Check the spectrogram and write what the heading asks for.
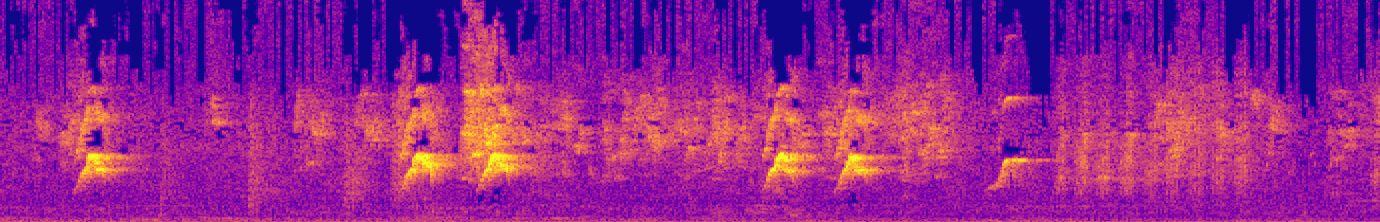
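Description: Canary calling: short, sharp chirps, mostly in pairs, about six in all, with a faint rapid twittering near the end.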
